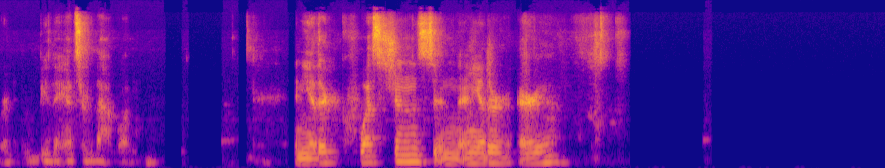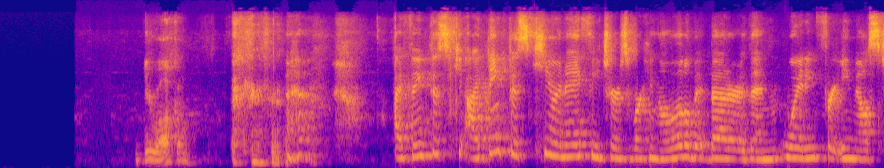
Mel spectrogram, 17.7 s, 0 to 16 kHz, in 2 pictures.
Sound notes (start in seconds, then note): 11.1 chuckling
